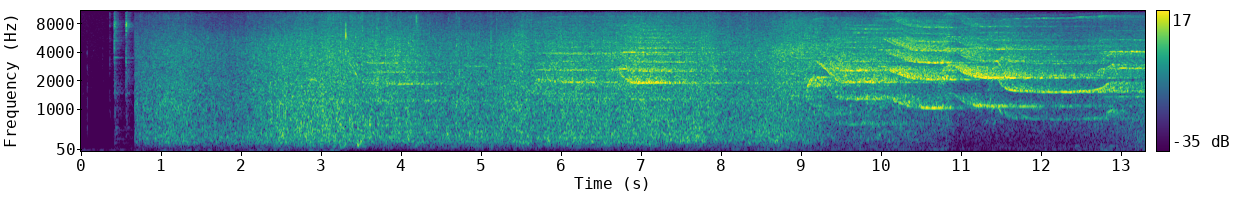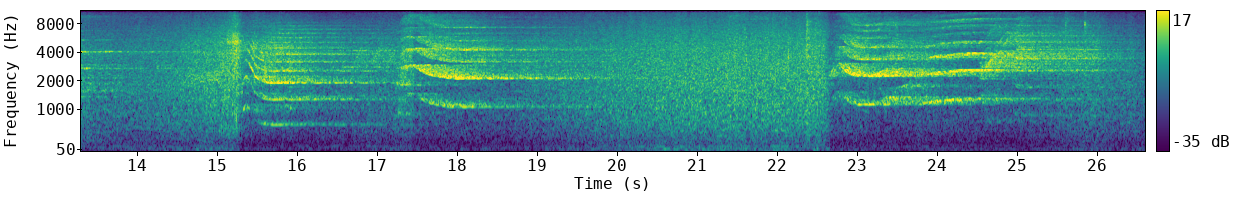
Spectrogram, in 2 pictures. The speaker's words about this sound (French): Tu connais le cri de la baleine? Non. Alors écoute ça.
